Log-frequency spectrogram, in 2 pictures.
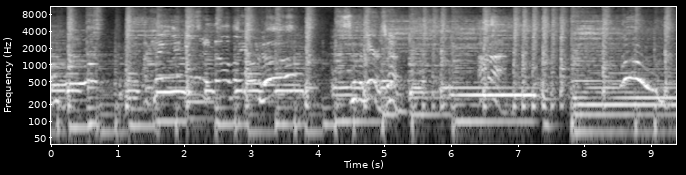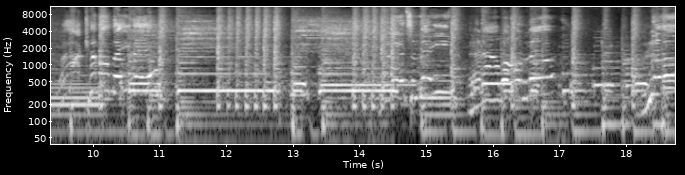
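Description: A live rock band playing a bluesy number: drum kit, electric guitar, and keyboards holding chords with a keyboard bass line underneath.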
